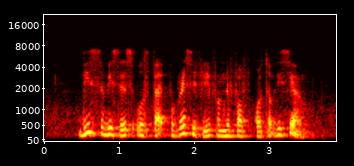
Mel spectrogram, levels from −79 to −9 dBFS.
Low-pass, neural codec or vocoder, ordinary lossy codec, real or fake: 7.2 kHz; none; none; real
